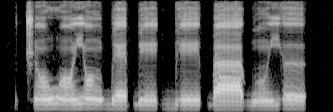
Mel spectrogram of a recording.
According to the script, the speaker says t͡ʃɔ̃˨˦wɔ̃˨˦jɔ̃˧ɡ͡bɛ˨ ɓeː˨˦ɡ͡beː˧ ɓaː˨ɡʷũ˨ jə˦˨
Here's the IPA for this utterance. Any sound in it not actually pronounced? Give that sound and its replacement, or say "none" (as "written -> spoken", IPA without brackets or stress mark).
none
